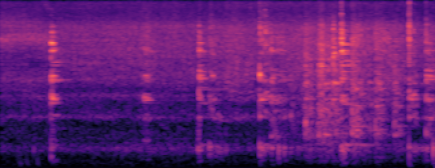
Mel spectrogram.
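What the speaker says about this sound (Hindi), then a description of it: "इसके अंदर हम चिकन ऐड करेंगे, और इसे अच्छे तरीके से घुमाएंगे ताकि ये अच्छे तरीके से मिक्स हो जाए।" Chicken stirred and fried in a karahi for a plain chicken karahi, with scattered scraping stirs early, then a denser sizzle and spoon clatter building toward the end, close and fairly loud, no talking.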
